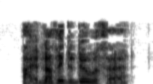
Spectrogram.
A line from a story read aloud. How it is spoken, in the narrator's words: she said quickly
